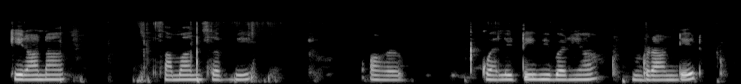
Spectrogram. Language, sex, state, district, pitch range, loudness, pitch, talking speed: Maithili, female, Bihar, Saharsa, 220-230 Hz, -22 LUFS, 220 Hz, 80 wpm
